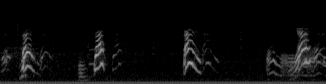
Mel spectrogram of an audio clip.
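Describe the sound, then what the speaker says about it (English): Several short, high puppy yips and barks from a video game's newborn puppies scattered over a few seconds, with a steady low hum underneath. "Oh, these puppies are just adorable."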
